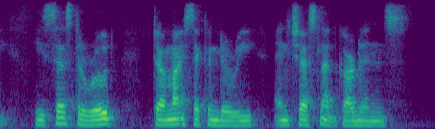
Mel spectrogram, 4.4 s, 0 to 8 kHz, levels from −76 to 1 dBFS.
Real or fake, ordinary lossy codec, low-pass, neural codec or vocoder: fake; Opus, 16 kbps; 7.2 kHz; codec, 16 kHz, about 1 kbps, DyCAST, with the encoder's durations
